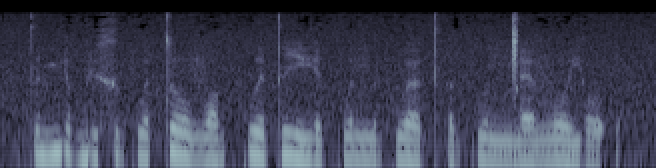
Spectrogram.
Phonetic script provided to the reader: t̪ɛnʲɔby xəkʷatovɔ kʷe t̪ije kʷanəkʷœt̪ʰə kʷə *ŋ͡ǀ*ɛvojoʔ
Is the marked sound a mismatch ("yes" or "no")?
no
